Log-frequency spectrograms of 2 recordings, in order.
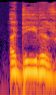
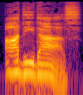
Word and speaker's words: adidas: me immediately stop breathing americans pronounce adidas wrong it's adidas no it's not adidas you were making this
